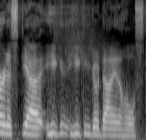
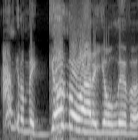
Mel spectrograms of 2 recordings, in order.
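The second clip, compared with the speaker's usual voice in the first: louder menacing threat; threatening yell; 4 semitones higher, 11 dB louder than usual. Retold or imitated. The wife threatening to cook him, loud menacing growl. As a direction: bellow it like a crazed chef. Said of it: "She's like".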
